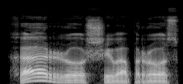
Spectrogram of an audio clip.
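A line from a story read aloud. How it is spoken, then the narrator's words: Mutter. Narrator (Russian): пробормотал Аарон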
